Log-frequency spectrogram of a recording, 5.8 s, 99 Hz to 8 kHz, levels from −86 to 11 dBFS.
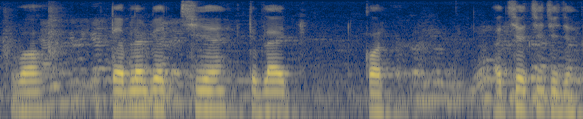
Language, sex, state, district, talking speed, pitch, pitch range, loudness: Hindi, male, Maharashtra, Gondia, 125 wpm, 140 Hz, 130-170 Hz, -16 LUFS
